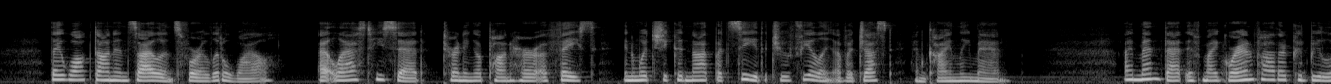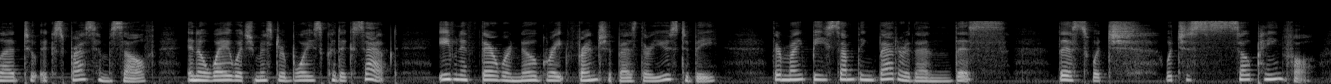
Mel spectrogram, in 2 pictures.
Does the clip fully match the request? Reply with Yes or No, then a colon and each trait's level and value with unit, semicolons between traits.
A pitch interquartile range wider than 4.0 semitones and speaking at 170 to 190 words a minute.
No: average, 3.6 semitones; average, 180 wpm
